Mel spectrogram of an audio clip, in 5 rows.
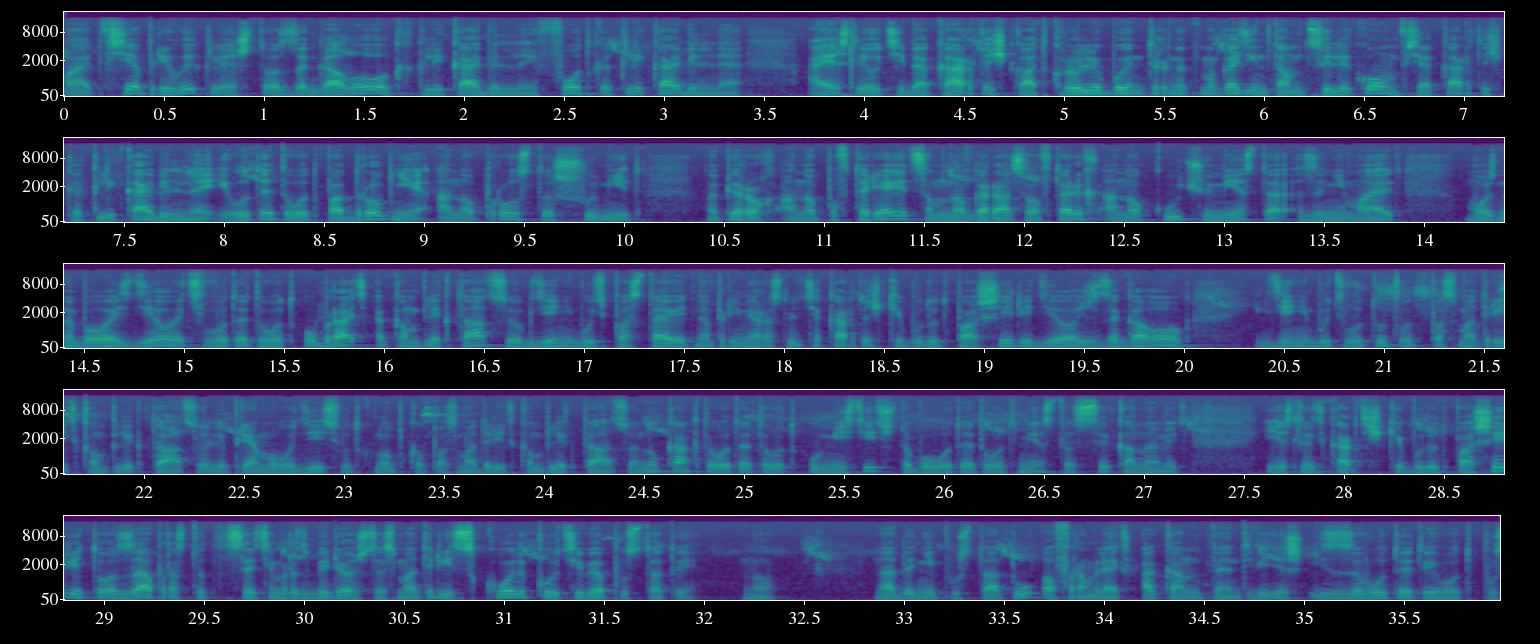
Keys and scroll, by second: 0.0 space, 2.6 super+z, 7.1 super+z, 9.0 super+z, 9.4 space, 17.1 shift+Return, 17.8 shift+p, 21.2 super+z, 23.4 super+z, 26.4 super+z, 27.4 space, 29.7 shift+p, 32.4 super+z, 34.0 super+z.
